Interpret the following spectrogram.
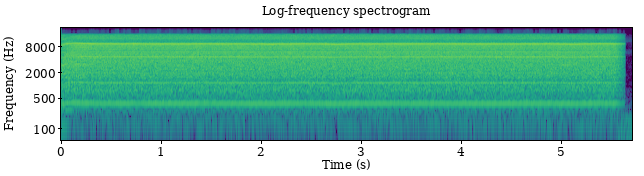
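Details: Dremel 4000 rotary tool after brush replacement, run-in at low speed for five to ten minutes: steady high-pitched whine at constant speed, even and smooth until switch-off. Motor running normally.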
